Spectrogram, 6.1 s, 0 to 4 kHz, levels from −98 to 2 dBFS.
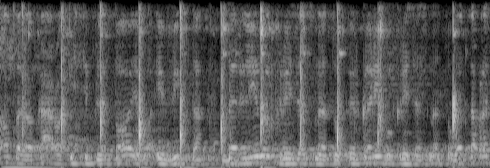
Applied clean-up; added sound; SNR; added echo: none; Shatter / Hammer; 2 dB; reverberation time 1.8 s.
